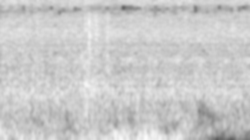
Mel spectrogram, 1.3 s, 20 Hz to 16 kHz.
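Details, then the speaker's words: 2007 Honda Pilot 4WD started on a jump box: steady low engine rumble at idle with no knocks or misses, a little wind on the mic; engine runs quiet and healthy. "Engine sounds really good on this one. Very quiet."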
